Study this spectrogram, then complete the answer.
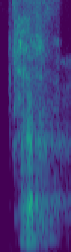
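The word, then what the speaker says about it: Cuffe: So I'm assuming that other than is it Paul Cuff or Paul Cuffy? How do you pronounce his name? Cuffy.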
